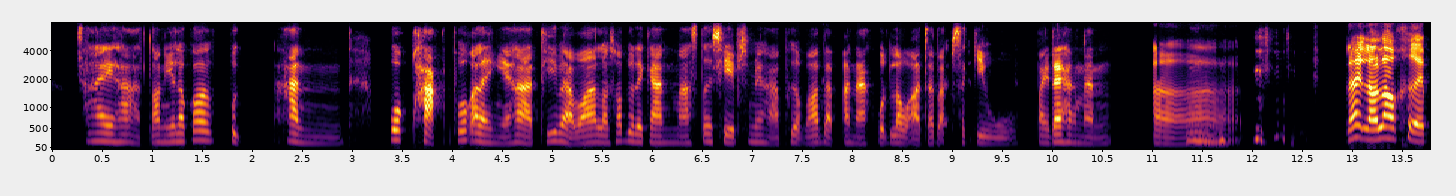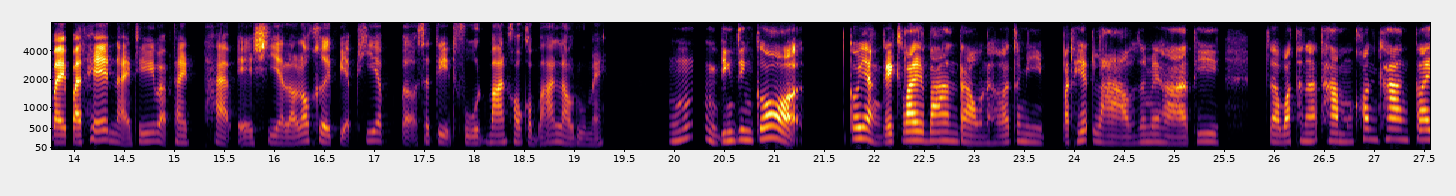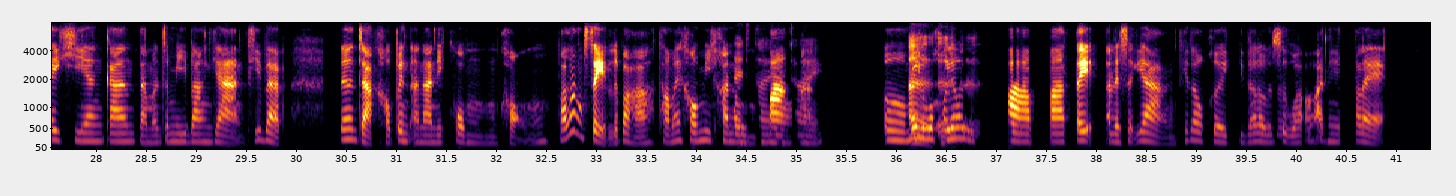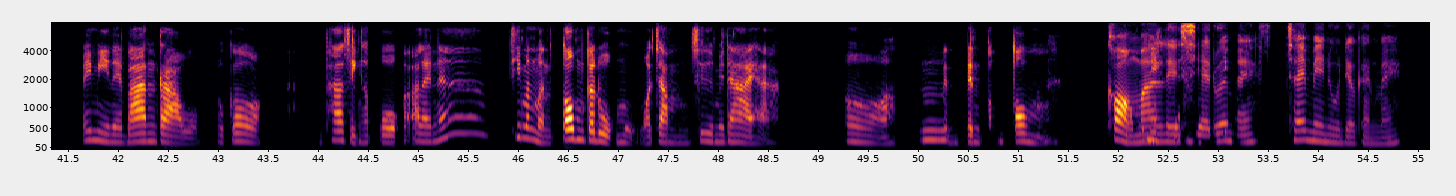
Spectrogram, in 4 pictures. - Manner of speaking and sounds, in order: laugh; in English: "สตรีตฟูด"
- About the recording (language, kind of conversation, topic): Thai, podcast, คุณชอบอาหารริมทางแบบไหนที่สุด และเพราะอะไร?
